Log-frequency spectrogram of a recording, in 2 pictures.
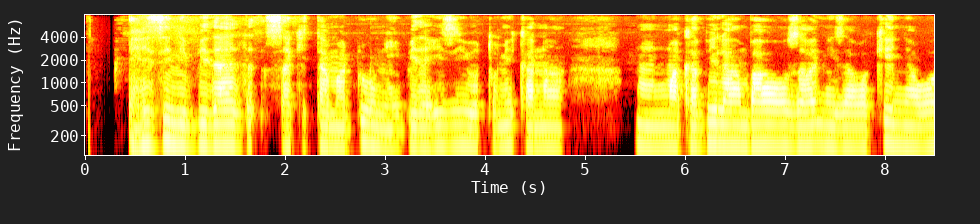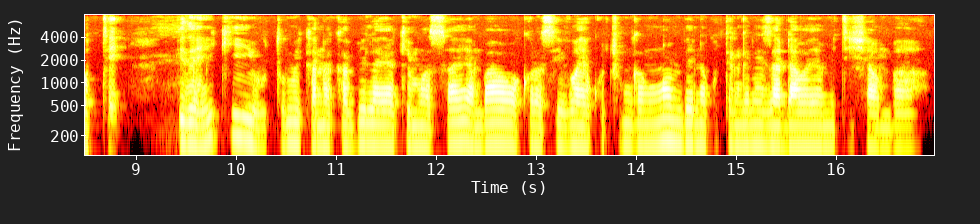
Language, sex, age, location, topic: Swahili, female, 25-35, Wajir, health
